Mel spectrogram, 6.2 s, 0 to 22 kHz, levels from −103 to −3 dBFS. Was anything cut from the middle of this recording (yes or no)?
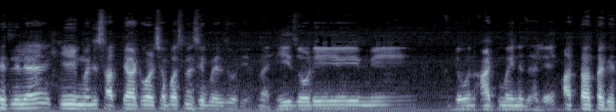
no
